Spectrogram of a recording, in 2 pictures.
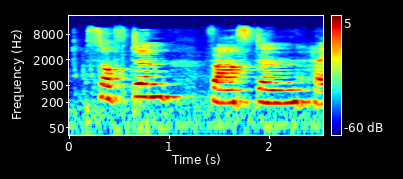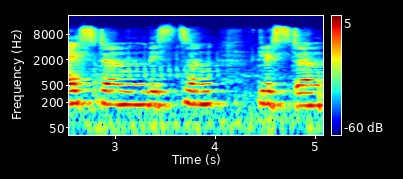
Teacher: it's just too hard to pronounce the T that's why we've dropped it over time · in Australia in particular we're starting to drop the T in words just because we're getting a bit fast and lazy with our speech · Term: silent T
